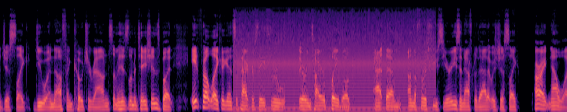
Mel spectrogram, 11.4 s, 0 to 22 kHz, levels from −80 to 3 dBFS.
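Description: Mains buzz runs from 4.66 s to 8.72 s in this speech clip, a steady, raspy buzz sitting about 10 dB below the speech. It is built on 60 Hz mains: sharp switching spikes from a dimmer, rectifier or unshielded line arrive twice per mains cycle, and their harmonics of 60 Hz stretch up into several kHz. That is why the buzz sounds gritty rather than like a pure low hum.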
